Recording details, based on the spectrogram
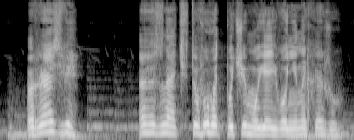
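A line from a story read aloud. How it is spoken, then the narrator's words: Relieved mutter. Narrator (Russian): пробормотал эльф, и у него словно камень с души свалился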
